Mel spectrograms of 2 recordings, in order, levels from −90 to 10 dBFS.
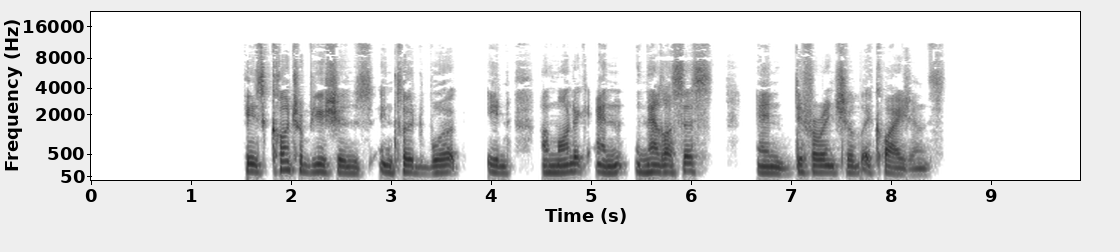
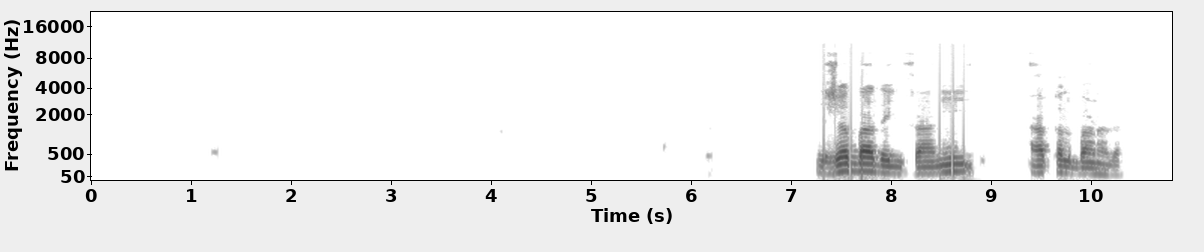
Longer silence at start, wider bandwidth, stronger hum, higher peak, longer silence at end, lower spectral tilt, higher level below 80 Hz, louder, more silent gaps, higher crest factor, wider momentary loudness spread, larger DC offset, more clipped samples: second, 1.55 s vs 7.25 s; first, 11.5 kHz vs 9 kHz; neither; first, 0 dBFS vs -12 dBFS; first, 1.4 s vs 0.55 s; about the same, -5.5 dB/octave vs -6.5 dB/octave; first, -58 dBFS vs -70 dBFS; first, -17 LUFS vs -31 LUFS; about the same, 3.76-3.96 s, 6.23-6.32 s, 6.50-6.65 s vs 8.94-9.37 s; second, 18 dB vs 24 dB; second, 10 LU vs 19 LU; neither; neither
